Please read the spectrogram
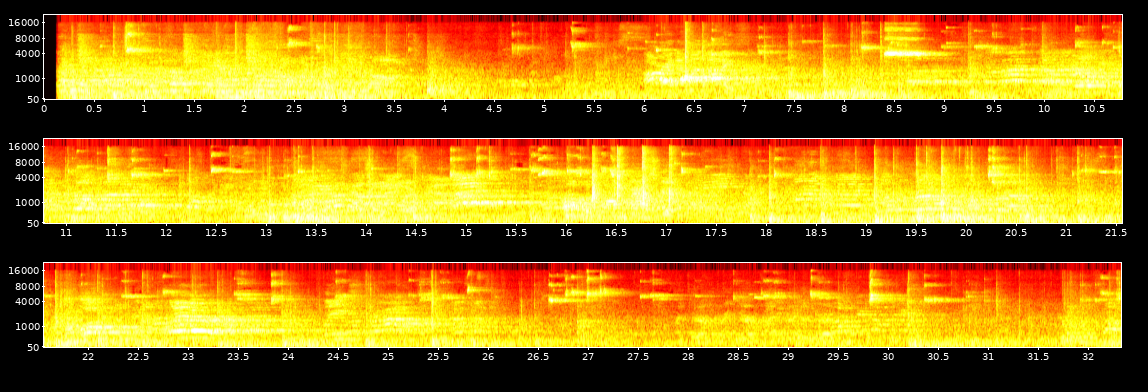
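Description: Basketballs bouncing on a hardwood gym floor amid indistinct chatter of many voices, echoing in a large gymnasium.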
